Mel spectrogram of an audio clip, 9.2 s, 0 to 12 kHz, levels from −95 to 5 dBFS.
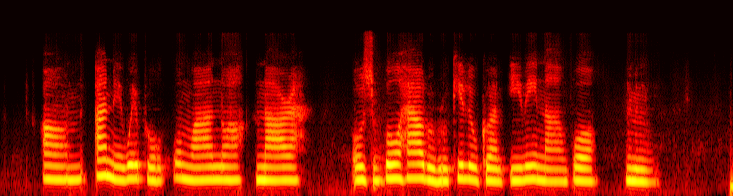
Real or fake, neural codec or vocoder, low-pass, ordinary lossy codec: fake; codec, 16 kHz, 0.5 kbps, X-Codec, HuBERT features, trained on LibriSpeech; 7.2 kHz; none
